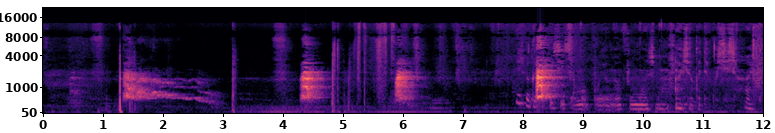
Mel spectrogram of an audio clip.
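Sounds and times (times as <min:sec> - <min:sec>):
dog barking: 0:00.4 - 0:02.7, 0:04.3 - 0:04.8, 0:05.8 - 0:06.4, 0:08.2 - 0:08.8.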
